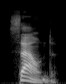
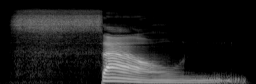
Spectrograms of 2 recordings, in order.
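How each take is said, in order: First: The word is said at a faster pace. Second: The word is said at a slower pace.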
